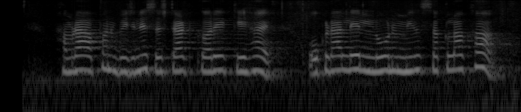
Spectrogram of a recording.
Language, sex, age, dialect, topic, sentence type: Magahi, female, 25-30, Western, banking, question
